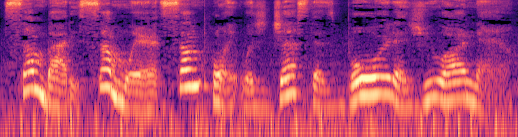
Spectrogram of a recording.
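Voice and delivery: plain reading voice

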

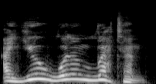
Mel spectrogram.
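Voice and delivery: cross. A narrator's reading. Henry blames the manager for excluding James, cross. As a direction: throw the blame back crossly. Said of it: "said Henry crossly".

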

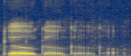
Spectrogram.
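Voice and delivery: ordinary talk

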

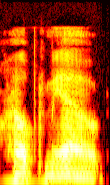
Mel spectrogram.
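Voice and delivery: ordinary talk, nothing marked

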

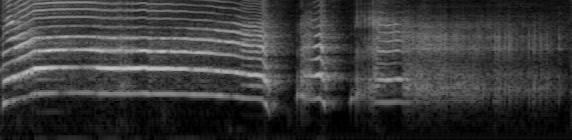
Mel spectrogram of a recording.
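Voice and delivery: shrieking laugh; helpless laughter at the letter; high, loud burst of laughter. Real, not acted. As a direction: break into a loud, high cackle. Host laughs at listener's letter.

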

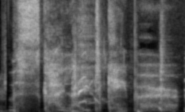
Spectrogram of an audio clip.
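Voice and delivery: slow dramatic whisper. Acted. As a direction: whisper the title like a mystery. Whispered spooky title.

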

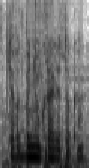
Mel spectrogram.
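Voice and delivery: normal talking voice

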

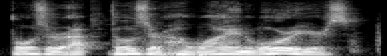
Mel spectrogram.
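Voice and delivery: imitating a dead-serious warning; really serious. Local warning visitors about Night Marchers, imitated seriousness. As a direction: retell it gravely, as a solemn warning. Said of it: "gets really serious".

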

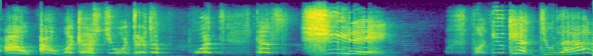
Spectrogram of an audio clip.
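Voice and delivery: high, loud shocked protest; outraged yelling. Real, not acted. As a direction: yell out at being cheated. Hit while typing, protests.

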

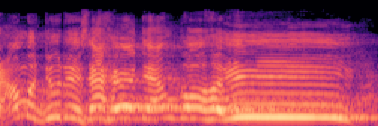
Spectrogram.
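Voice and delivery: high, loud mock shout for nothing; mock hollering. Church folks hollering for nothing, mocked as a high loud shout. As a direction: ham up a showy church holler. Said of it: "Just hollering for nothing".

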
